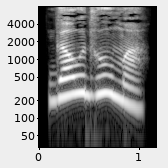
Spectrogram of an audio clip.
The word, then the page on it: ಗೌಧೂಮ: gaudhūma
